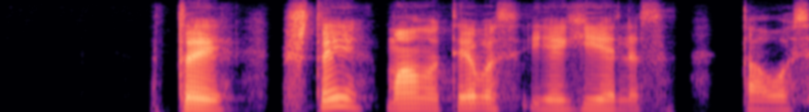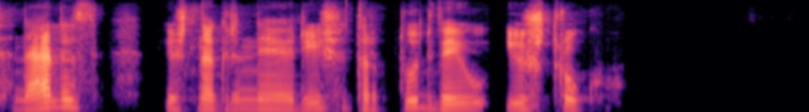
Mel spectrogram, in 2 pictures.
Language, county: Lithuanian, Panevėžys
